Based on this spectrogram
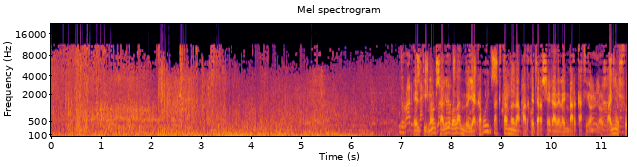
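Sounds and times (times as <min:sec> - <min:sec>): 
torpedo explosion against a ship: 0:00.0 - 0:07.7
churning debris and turbulence: 0:00.0 - 0:11.5
speech: 0:07.0 - 0:11.5.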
